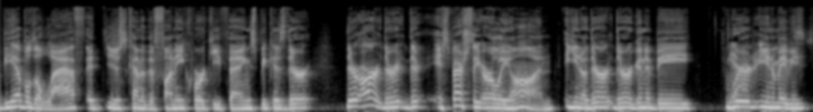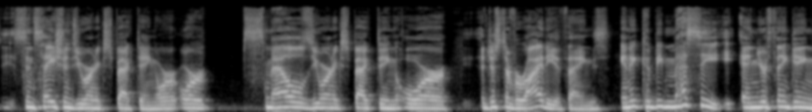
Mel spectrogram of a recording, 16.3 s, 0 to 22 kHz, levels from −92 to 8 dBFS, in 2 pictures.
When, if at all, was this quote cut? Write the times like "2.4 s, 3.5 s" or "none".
5.6 s

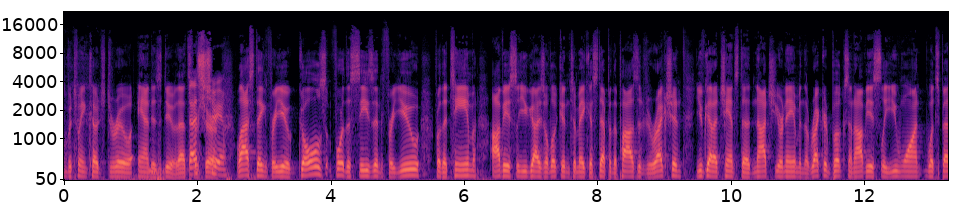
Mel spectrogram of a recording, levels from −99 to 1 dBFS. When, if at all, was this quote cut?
none

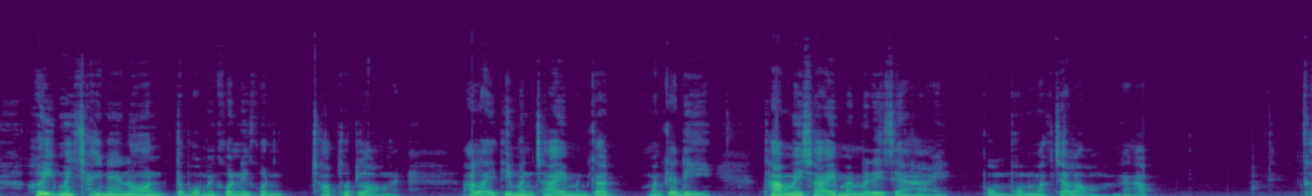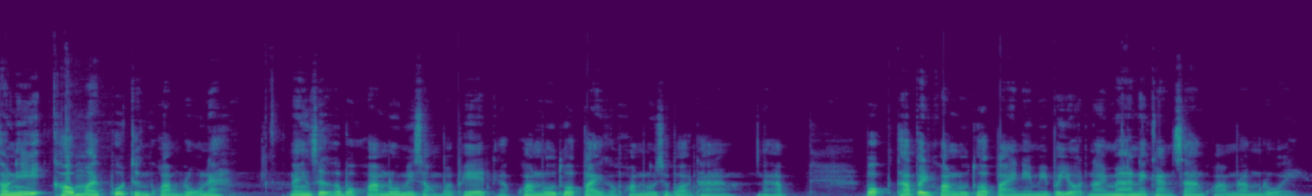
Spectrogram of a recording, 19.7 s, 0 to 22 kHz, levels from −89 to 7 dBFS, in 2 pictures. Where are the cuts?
none

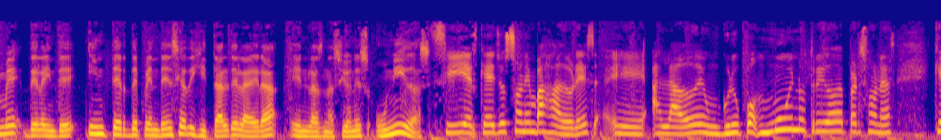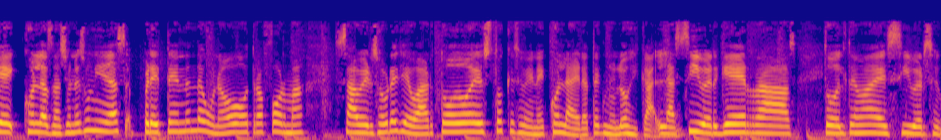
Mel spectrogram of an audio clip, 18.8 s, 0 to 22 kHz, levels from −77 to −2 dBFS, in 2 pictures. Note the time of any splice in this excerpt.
17.6 s

